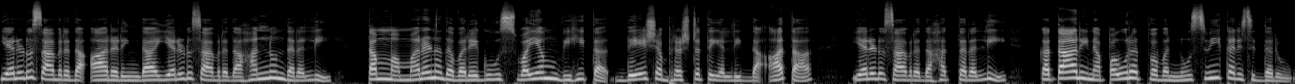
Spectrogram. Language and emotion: Kannada, neutral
